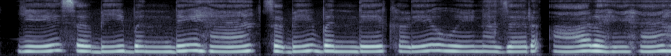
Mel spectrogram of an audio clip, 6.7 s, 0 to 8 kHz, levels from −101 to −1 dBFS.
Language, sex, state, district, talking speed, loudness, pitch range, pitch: Hindi, female, Bihar, East Champaran, 105 wpm, -29 LUFS, 260-285 Hz, 270 Hz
